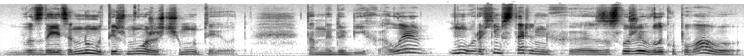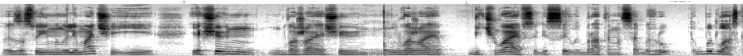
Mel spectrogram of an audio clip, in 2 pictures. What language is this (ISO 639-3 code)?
ukr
